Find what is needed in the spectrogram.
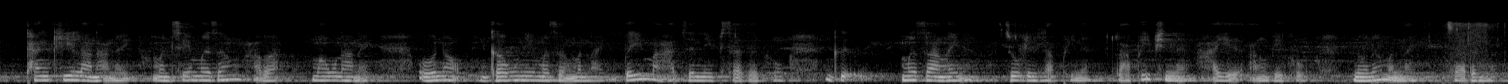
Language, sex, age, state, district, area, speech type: Bodo, female, 45-60, Assam, Chirang, rural, spontaneous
